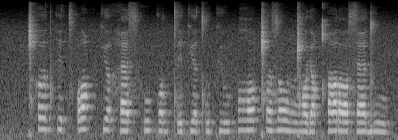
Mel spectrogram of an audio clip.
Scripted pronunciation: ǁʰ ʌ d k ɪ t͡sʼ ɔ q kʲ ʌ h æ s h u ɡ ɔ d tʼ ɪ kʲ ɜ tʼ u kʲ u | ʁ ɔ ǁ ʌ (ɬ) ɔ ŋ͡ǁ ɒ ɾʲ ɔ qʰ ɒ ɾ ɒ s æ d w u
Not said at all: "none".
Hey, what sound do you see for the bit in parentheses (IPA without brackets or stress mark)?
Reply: z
